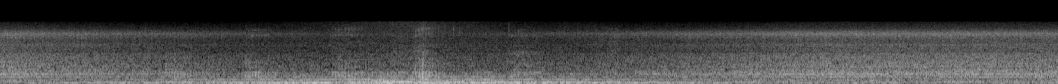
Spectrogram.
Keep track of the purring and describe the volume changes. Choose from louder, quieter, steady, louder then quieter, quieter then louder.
louder then quieter.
